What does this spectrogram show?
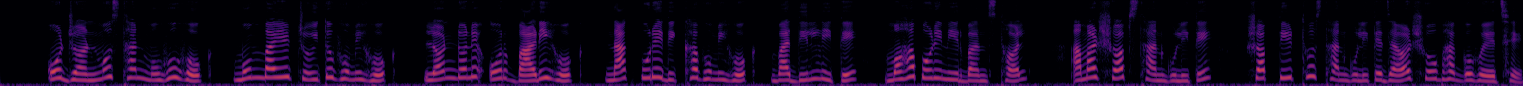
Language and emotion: Bengali, neutral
